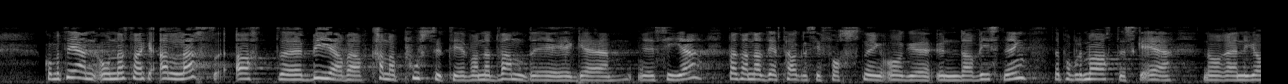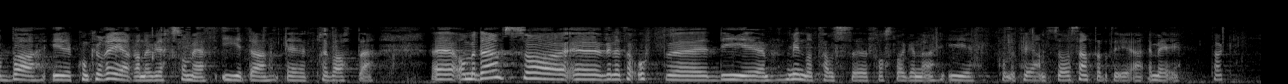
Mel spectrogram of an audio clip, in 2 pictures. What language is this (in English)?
Norwegian Nynorsk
